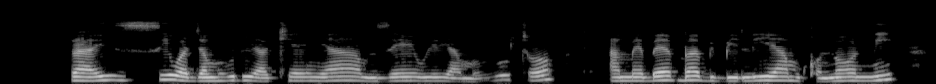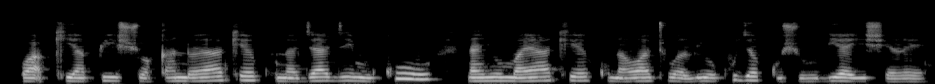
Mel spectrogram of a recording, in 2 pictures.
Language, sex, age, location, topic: Swahili, female, 25-35, Kisii, government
